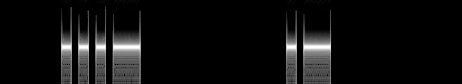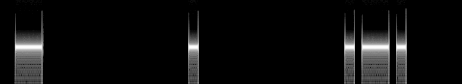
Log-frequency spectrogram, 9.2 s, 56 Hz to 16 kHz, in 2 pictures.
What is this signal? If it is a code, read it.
Morse code, heard as a keyed tone, about 14 wpm, spaced as for 5 wpm, 680 Hz. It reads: VATER
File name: Morsekurs / Witze / Witz 23. August 2022 25 F70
